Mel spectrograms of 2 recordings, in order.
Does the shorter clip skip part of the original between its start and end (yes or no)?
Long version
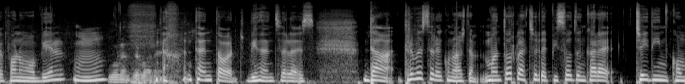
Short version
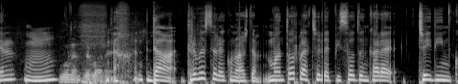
yes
